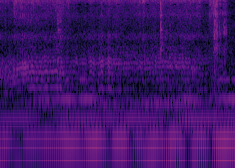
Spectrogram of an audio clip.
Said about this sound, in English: At the window, a tiny insect fidgets against the glass. A glass traps the wasp.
